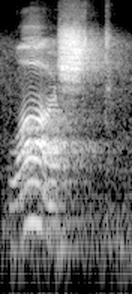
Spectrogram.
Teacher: Washed, enggak begitu juga ya. Tapi di drop setelah kalian selesai melafalkan suara sh, baru di drop T-nya. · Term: letupan T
